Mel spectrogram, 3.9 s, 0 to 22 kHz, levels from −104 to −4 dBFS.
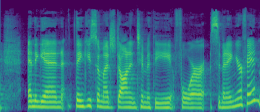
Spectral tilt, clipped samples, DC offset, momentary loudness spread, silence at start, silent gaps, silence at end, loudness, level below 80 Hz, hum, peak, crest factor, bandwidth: -4 dB/octave; under 0.1%; under 0.1%; 6 LU; 0 s; none; 0 s; -20 LUFS; -68 dBFS; none; -6 dBFS; 16 dB; 16 kHz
